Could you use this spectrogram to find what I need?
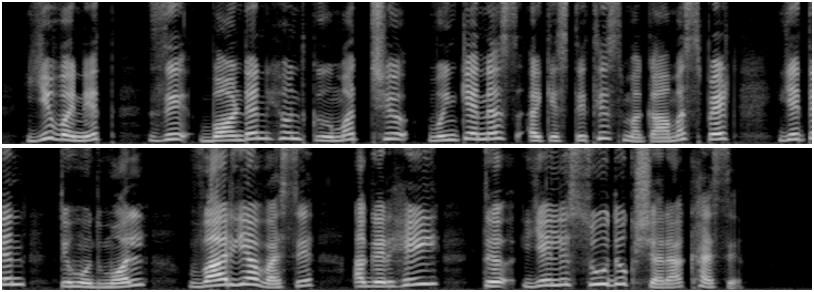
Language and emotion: Kashmiri, neutral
